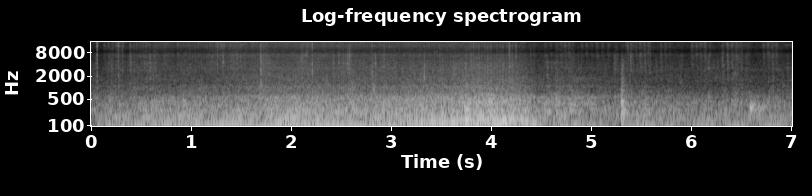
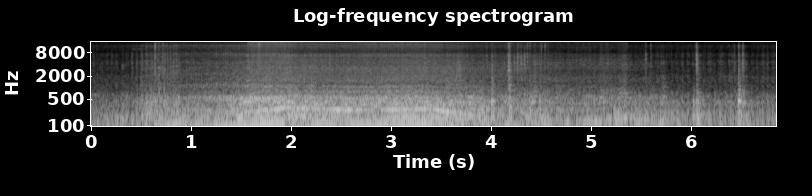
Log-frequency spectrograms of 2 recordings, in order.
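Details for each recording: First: Truck on first test drive after swapping in a used suffix A transmission: low, even drive rumble with tappets audible and no whine, howl or grinding; gearbox runs quiet, normal. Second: Truck just fitted with a used suffix A transmission, test-driving in four-wheel drive: rising then falling whine over the engine; owner calls it tire spin noise and suspects the pilot bearing/bushing; four-wheel drive seems to work.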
